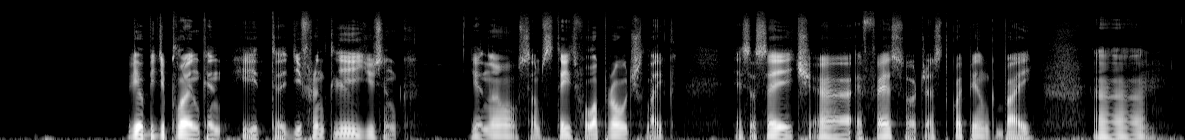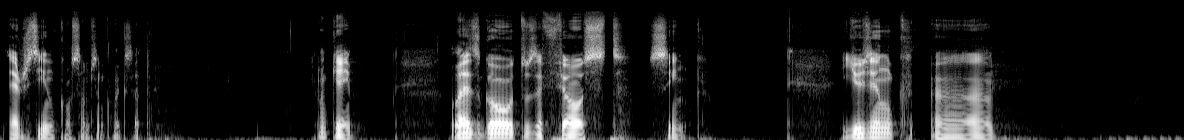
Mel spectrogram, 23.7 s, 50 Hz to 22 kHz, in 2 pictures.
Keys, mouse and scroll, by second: 21.3 ctrl+n, 21.8 ctrl+p, 23.0 ctrl+p.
